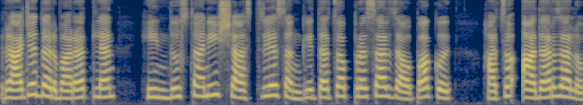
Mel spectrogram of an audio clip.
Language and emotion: Goan Konkani, neutral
